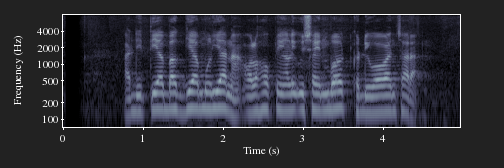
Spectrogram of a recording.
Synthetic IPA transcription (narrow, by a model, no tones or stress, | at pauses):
ʔadit̪iabaɡiamuliana̰ʔɔlɔɦɔk̚niŋaliusainbɔlt̪̚kɨrdiwawaɲt͡ʃaɾa̰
